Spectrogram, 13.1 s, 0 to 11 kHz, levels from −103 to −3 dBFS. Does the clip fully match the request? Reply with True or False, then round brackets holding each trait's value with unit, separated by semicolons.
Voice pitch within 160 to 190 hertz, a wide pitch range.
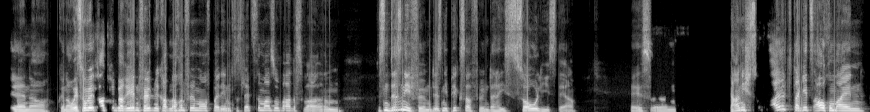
True (185 Hz; 6.9 semitones)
